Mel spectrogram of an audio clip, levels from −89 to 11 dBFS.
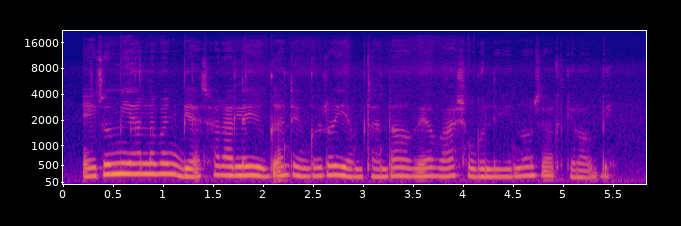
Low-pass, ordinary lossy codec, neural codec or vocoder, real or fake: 19.8 kHz; none; none; real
